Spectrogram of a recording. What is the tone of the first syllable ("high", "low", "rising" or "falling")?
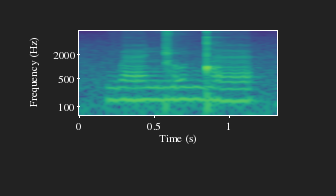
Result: high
